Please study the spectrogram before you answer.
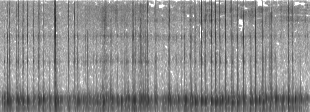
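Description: Long nails tap and scratch the sides of a hollow, textured red plastic cup turned upside down over a microphone. A rapid, uneven run of clicky taps and scratchy strokes rides on a steady hollow low-mid resonance, with bright clicks at each strike.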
